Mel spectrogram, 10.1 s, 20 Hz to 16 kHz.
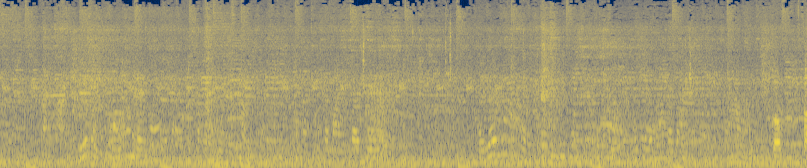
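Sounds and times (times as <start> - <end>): background music: 0.0 - 10.0
diners' voices: 0.0 - 10.0.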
